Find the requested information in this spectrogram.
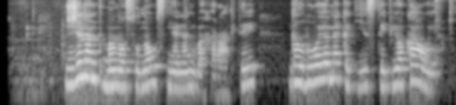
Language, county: Lithuanian, Kaunas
